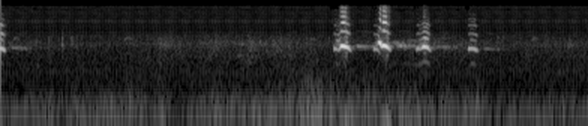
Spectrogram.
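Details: Osprey at its boat house nest across from Maine's Hog Island, uttering four clear, piercing whistled chirps, each slightly falling, spaced about a fifth of a second apart over soft low rumble.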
